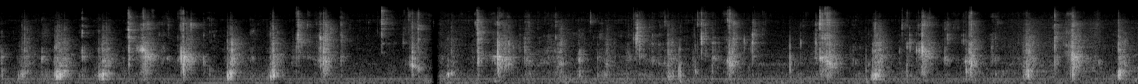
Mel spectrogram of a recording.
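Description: Close-miked eating: crisp crunches and bites as spicy pickled food is chewed, a quick uneven run of about two to three a second.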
